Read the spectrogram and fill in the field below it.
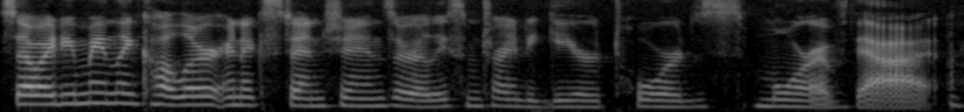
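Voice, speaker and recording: A woman with a plain, everyday voice and an American accent, medium pitch, ordinary pitch variation, and a moderate pace. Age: 20s. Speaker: hairstylist. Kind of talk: casual chat.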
